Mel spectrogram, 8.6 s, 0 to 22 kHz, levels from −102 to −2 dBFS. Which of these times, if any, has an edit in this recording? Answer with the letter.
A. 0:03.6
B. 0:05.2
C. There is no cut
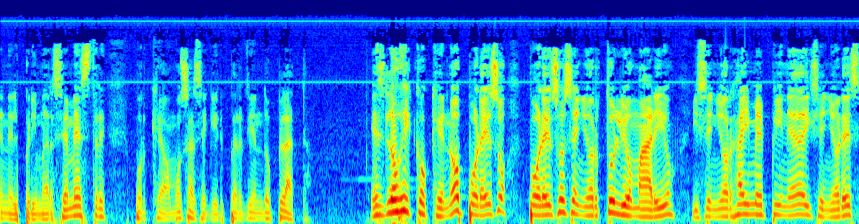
C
